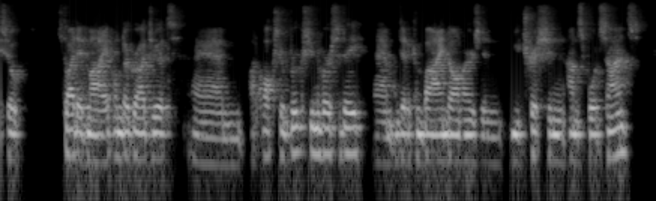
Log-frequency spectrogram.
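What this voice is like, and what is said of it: Northern Irish Belfast accent. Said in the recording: “from the accent, you can probably tell I'm from Belfast in Northern Ireland originally”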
